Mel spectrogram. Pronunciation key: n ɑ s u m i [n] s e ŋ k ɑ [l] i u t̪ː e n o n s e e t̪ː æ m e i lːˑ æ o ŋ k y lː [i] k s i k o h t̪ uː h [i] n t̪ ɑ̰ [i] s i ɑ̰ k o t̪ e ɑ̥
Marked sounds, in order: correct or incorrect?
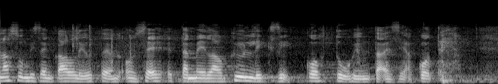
incorrect, incorrect, correct, correct, correct

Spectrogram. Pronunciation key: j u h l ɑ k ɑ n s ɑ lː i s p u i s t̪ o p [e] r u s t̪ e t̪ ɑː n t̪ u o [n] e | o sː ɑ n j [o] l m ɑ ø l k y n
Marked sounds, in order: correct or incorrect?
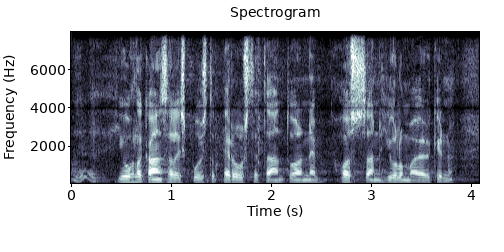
correct, incorrect, incorrect

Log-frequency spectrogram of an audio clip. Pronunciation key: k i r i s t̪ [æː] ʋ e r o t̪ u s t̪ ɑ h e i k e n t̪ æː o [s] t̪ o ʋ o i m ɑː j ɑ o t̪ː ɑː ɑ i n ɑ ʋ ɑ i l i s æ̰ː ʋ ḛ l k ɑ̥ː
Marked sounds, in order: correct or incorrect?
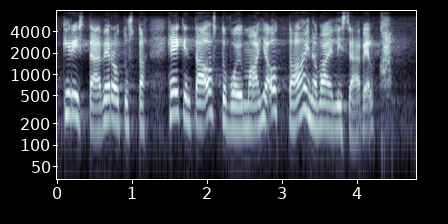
correct, correct

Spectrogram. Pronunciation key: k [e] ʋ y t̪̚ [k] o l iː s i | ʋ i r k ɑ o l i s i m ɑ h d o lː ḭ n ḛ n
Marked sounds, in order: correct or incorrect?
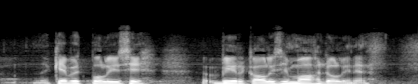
correct, incorrect

